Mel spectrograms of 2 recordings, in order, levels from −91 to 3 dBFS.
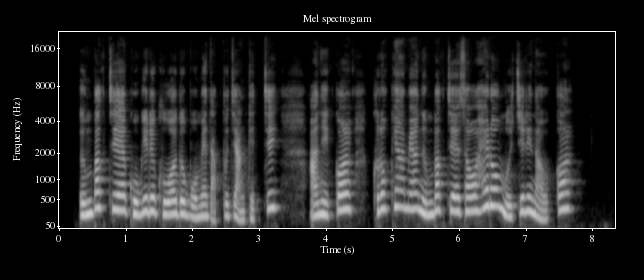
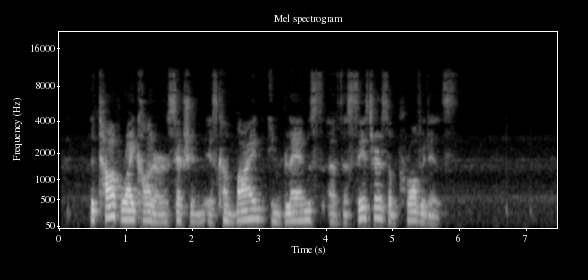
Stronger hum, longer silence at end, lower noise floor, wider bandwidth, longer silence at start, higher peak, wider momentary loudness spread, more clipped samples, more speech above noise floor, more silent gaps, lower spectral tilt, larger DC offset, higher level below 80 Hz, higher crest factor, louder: neither; second, 0.65 s vs 1.6 s; first, -72 dBFS vs -63 dBFS; first, 19 kHz vs 11 kHz; second, 0.3 s vs 0.5 s; second, -10 dBFS vs -2 dBFS; second, 7 LU vs 15 LU; neither; first, 48 dB vs 39 dB; neither; about the same, -5 dB/octave vs -6 dB/octave; neither; about the same, -66 dBFS vs -64 dBFS; second, 14 dB vs 22 dB; about the same, -25 LUFS vs -24 LUFS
